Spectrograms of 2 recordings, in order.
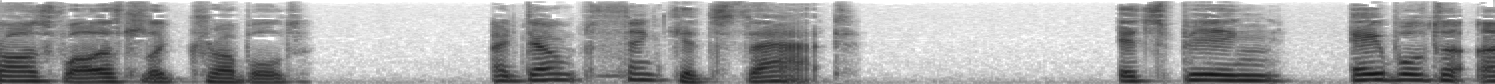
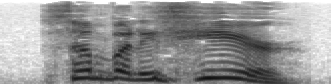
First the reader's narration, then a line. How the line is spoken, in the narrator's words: Charles Wallace said sharply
